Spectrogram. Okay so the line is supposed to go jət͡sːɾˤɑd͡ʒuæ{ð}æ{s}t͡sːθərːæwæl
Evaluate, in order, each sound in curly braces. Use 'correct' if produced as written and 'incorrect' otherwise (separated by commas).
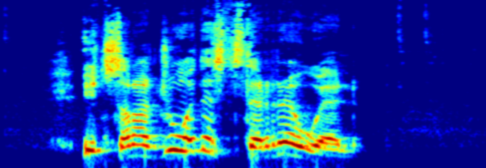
correct, correct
